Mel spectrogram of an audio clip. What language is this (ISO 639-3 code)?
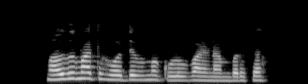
div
